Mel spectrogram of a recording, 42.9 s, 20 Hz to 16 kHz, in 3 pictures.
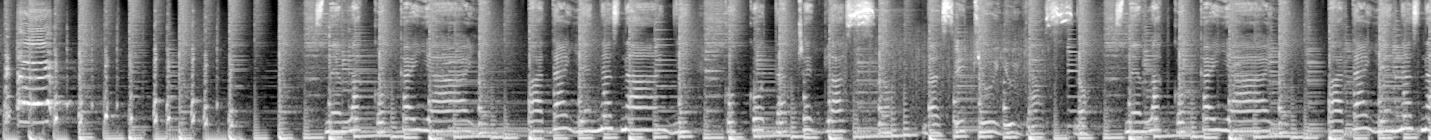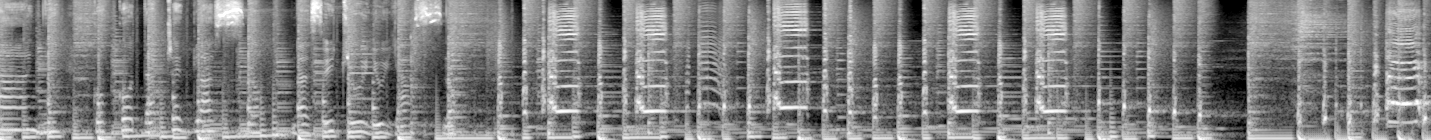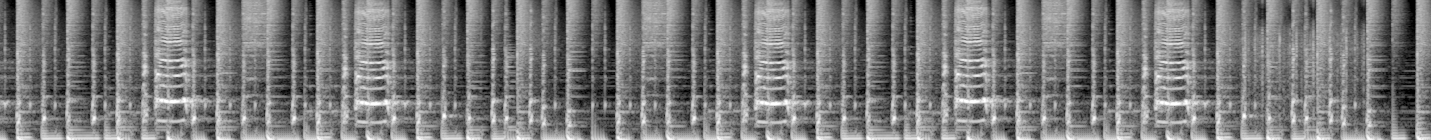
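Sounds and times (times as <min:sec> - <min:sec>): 
rooster crowing and clucking: 0:00.0 - 0:00.9, 0:19.5 - 0:22.6, 0:23.8 - 0:25.0, 0:28.0 - 0:28.8, 0:30.0 - 0:30.7, 0:32.0 - 0:32.8, 0:36.0 - 0:36.8, 0:38.0 - 0:38.7, 0:40.0 - 0:40.8
loud steady musical backing with a driving beat: 0:00.0 - 0:42.9
speech: 0:03.8 - 0:04.4, 0:08.0 - 0:08.5.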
